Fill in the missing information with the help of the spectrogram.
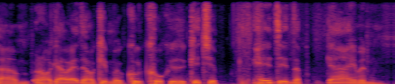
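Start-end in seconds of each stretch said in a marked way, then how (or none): none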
